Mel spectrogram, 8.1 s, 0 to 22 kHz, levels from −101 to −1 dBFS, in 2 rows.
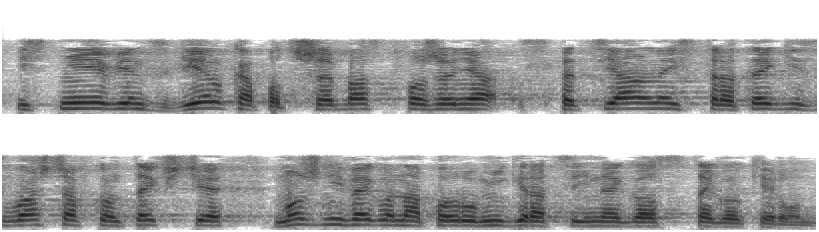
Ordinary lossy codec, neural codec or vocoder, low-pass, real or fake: Opus, 64 kbps; none; 5.4 kHz; real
